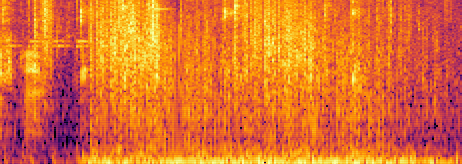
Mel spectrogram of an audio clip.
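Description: A loud, close grenade explosion in the shooter game Point Blank booms after a brief quiet moment, followed by a sustained roaring rumble that fills the rest of the clip.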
